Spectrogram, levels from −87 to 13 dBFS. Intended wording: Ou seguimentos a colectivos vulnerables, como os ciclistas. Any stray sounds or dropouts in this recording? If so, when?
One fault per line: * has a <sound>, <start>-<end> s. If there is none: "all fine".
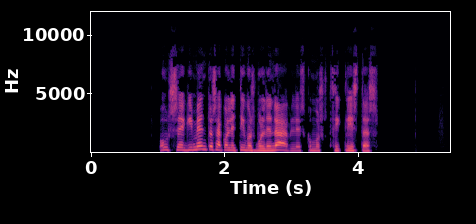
all fine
